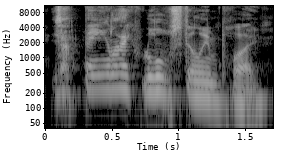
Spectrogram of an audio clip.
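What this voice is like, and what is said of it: Scouse accent imitating Carragher. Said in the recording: “Your Scouse accent was amazing, by the way.”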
